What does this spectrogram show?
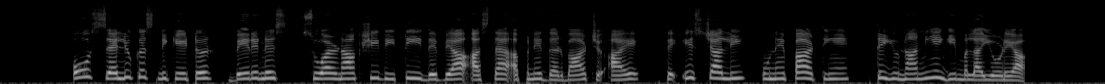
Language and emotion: Dogri, neutral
